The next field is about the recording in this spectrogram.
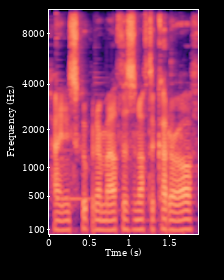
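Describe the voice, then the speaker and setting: A man's voice: fairly low pitch, completely flat delivery, rapid-fire. A man streaming a game, reading its story text aloud casually, stumbling over the odd word and breaking off to comment. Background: game music and sound effects.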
